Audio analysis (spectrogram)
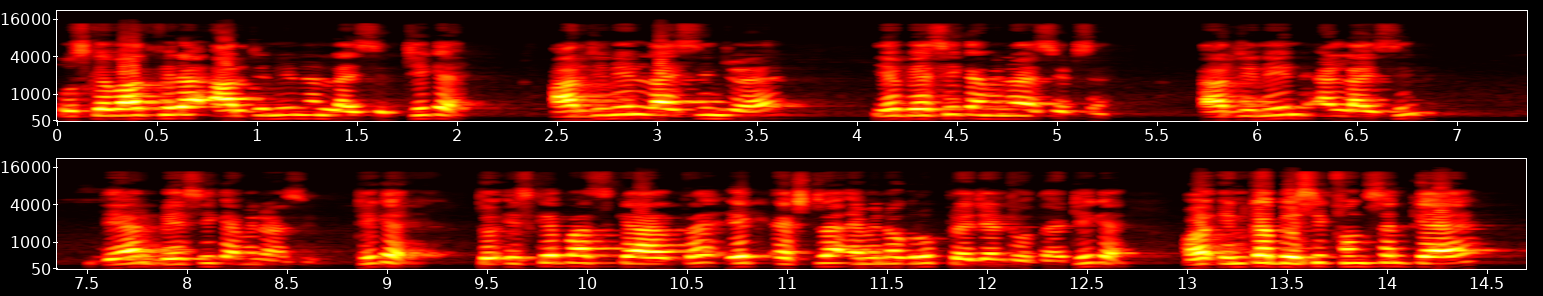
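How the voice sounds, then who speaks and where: A man's voice: very high-pitched, moderate pace, a little mellow, low-quality recording. A man giving an exam-prep lecture, switching between Hindi and English, asking questions and answering them himself. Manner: mixes Hindi and English, repeats "ठीक है" often. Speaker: teacher.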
